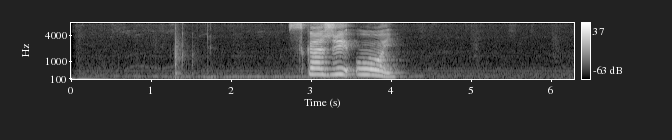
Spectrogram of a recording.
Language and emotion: Russian, neutral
